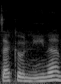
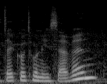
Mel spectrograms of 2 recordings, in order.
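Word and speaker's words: DECO*27: Pronounced Deco Nina, but everyone says Deco 27?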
